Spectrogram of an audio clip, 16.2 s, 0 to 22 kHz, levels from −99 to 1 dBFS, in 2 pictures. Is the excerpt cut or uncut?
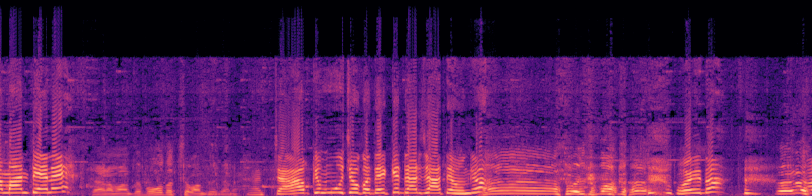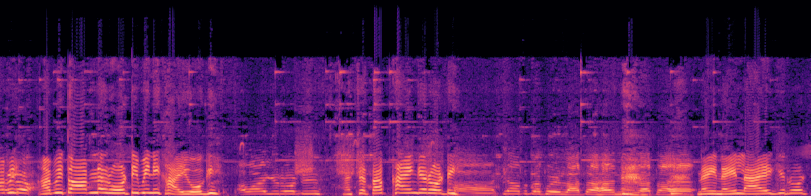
uncut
